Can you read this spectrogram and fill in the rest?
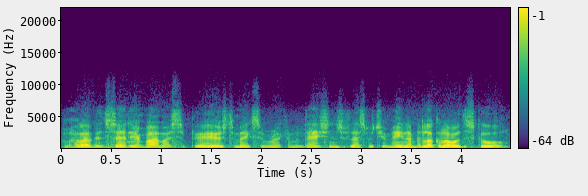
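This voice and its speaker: A wry, easygoing priest, played by a man, talks in a relaxed way and slips in dry jokes. His voice is mid-pitched and steady. The sound is a dull, old film soundtrack with a faint hiss. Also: very fast, natural voice.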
